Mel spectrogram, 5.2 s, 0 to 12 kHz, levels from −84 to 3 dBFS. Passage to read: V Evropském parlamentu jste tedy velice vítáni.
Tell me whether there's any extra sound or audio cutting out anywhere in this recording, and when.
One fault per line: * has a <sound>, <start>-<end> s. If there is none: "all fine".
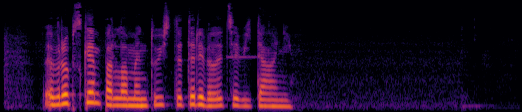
all fine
